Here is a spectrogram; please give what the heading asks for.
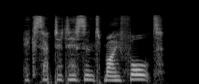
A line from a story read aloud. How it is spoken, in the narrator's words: I muttered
